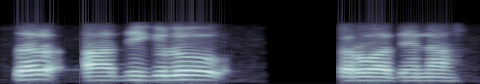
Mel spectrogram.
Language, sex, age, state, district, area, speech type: Urdu, male, 18-30, Uttar Pradesh, Saharanpur, urban, conversation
